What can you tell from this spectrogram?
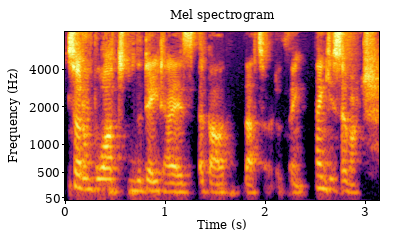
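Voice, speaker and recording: Somewhat breathy, a woman speaks very fast in an Italian accent. Her pitch varies in an ordinary way. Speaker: audience member, linguist. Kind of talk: question in Q&A. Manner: halting, repeats words.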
